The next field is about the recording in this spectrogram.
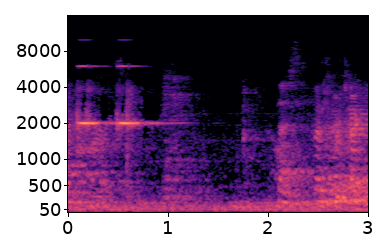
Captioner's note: device beeps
